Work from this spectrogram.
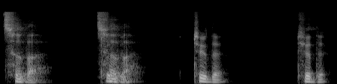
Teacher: They've both got vowel sounds. To has got the oo, and the has got the eh sound. Change both them to schwas, and to the becomes to the.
